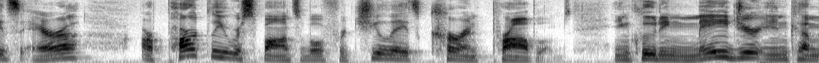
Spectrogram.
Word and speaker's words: Chile: length of South America's western coast yes it's pronounced Chile and not Chile which coincidentally is also something young Chris Chappell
